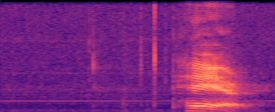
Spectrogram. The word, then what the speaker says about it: pear: peach, pear, pear, مش بير, pear, pineapple, pineapple, plums, plums,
